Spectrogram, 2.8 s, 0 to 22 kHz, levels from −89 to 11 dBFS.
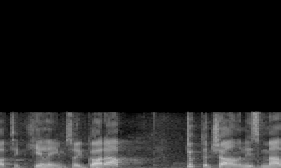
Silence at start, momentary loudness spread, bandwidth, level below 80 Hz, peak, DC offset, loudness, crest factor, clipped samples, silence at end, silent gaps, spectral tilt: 0 s; 10 LU; 7.6 kHz; -56 dBFS; -2 dBFS; under 0.1%; -21 LUFS; 18 dB; under 0.1%; 0 s; none; -4 dB/octave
